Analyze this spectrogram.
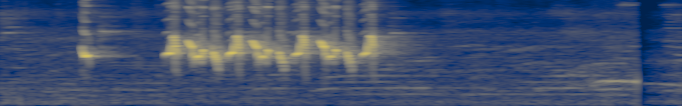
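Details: Emotional male sooty-headed bulbul in full song, uplik-uplik sambung garuda style: a single sharp chip, a brief pause, then a rapid run of roughly nine bright, rolling whistled notes over about one second, ending abruptly; a soft low whistle follows.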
